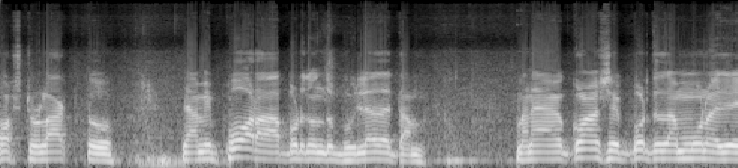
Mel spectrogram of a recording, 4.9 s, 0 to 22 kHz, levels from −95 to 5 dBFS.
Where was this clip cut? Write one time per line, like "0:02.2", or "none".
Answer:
none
